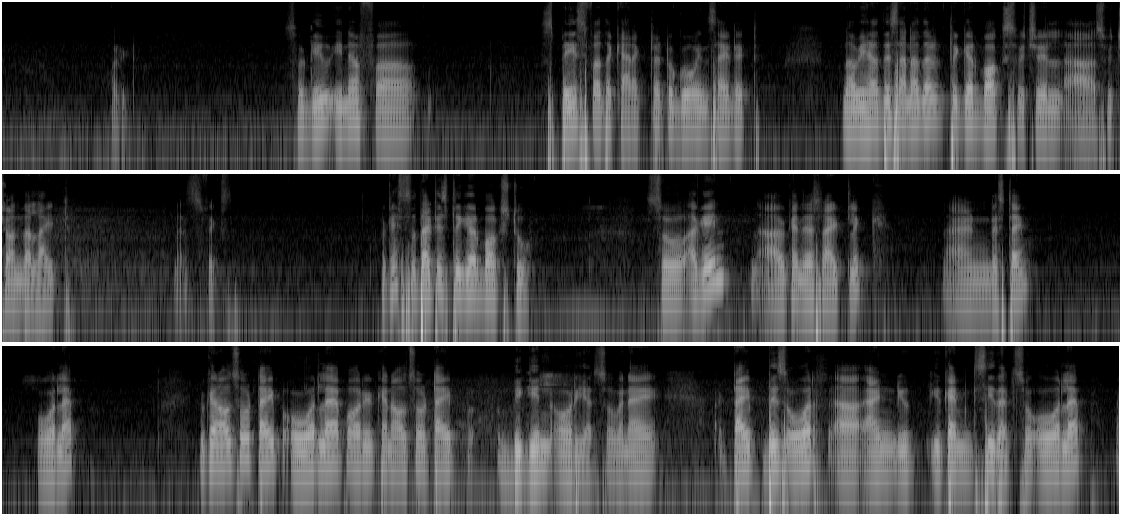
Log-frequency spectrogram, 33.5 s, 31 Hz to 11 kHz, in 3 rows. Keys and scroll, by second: 11.8 ctrl+z, 24.7-26.4 typing.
